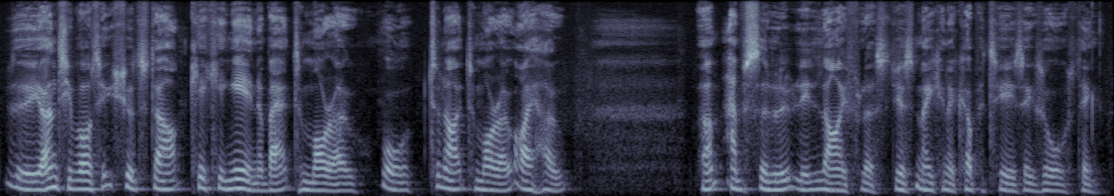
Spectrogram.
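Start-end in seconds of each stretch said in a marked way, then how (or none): none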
